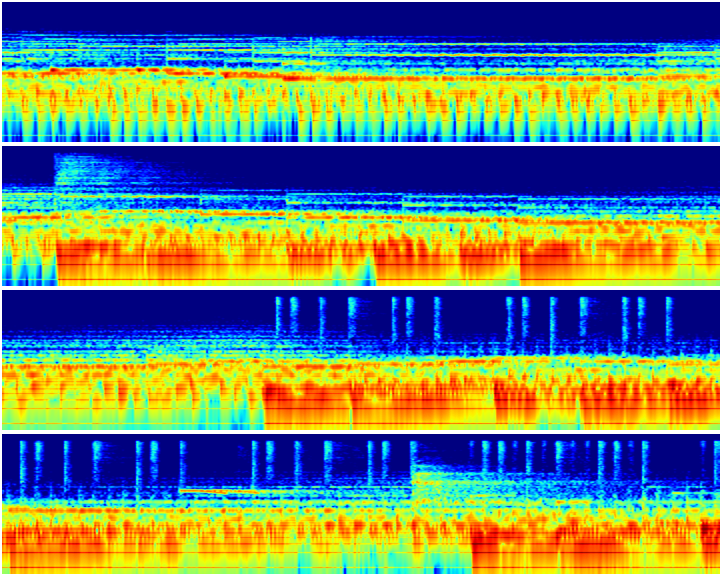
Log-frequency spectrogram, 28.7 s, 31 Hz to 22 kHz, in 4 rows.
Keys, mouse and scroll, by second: 1.0 click, 2.3 alt+scroll down 1, 2.5 space, 2.6 click, 2.8 space, 3.2-5.5 drag, 7.9 click, 12.9 click, 14.3 click, 17.0 ctrl+2, 17.4 click, 19.2 right click, 19.8 click, 21.6-23.9 drag, 23.9 ctrl+2, 24.9-28.0 drag, 28.0 i.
